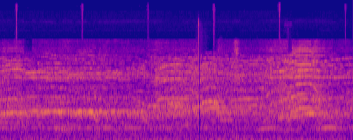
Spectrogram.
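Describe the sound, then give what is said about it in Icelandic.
A crowd of voices shouts together in a sustained, overlapping chorus, steady and fairly loud throughout, with occasional louder calls rising above the mass of chanting: residents of Wuhan, China, shouting encouragement in chorus from the windows of apartment blocks. “Á kýmverskum samfélagsmiðlum hefur verið dreift upptökum af fólki sem rópar baráttu hverjur í kór út um glugga fjölbílisúsa í Wuhan og syngur þjóðlög.”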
